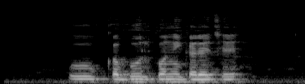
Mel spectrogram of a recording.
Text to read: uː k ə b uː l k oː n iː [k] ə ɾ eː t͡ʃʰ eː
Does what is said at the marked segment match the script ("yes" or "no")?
yes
